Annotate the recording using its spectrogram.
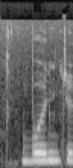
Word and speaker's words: Ubuntu: Ubuntu? – Ubuntu, mm-hmm.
